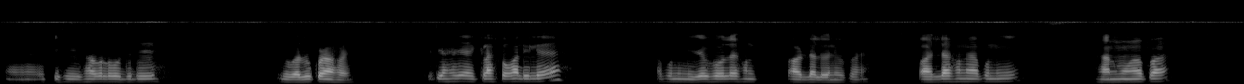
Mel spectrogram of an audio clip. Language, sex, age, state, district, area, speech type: Assamese, male, 30-45, Assam, Lakhimpur, rural, spontaneous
